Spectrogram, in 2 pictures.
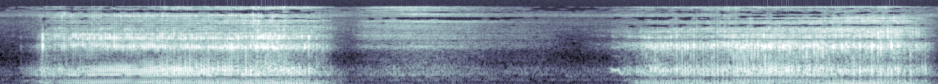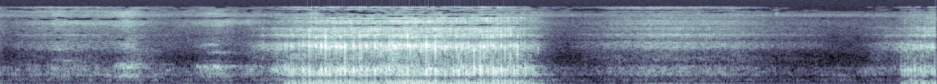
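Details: Loud, rattling snores on each breath in, about three in nine seconds, with quieter breaths out between them; snoring.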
